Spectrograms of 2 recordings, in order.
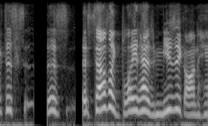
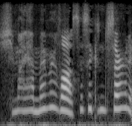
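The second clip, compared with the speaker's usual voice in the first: loud theatrical stage whisper, meant to be overheard; 4 semitones higher than usual. Voicing Kira whispering to Lucy so all can hear: stage whisper. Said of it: "Stage whisper".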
